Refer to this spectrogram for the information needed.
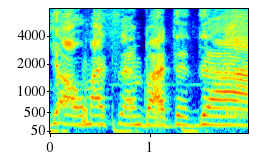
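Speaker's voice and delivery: play-acted, panicking, freaked-out man's voice, drawn out. Imitating a father about his son: imitating a panicking dad. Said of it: "your dad is bugging out".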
